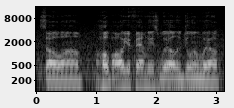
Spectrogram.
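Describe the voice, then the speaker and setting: A man who owns a lawn care business, giving casual advice in a vlog and talking in a halting way full of fillers and restarts. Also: fairly low pitch, steady tone, a little mellow, slight background noise.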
